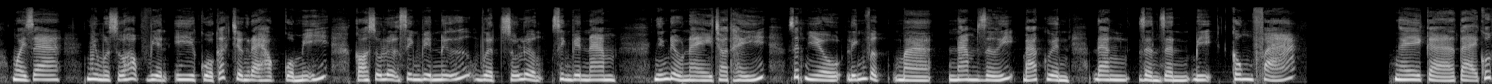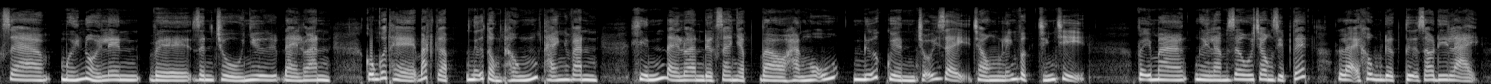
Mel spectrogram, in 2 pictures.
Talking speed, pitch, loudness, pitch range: 210 wpm, 210 Hz, -14 LUFS, 195-225 Hz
